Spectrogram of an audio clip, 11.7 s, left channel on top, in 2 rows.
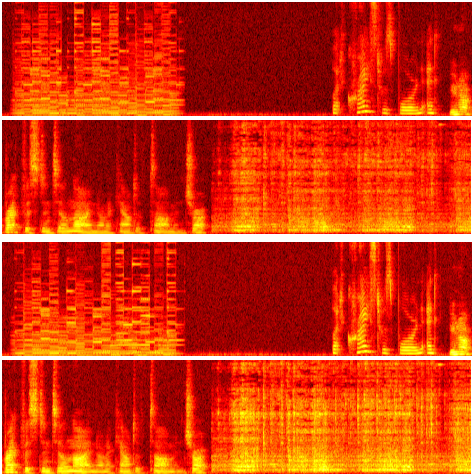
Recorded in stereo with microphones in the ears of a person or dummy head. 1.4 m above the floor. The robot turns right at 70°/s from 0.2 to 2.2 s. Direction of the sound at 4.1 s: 15° right (ahead or behind).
